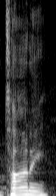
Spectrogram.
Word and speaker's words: Ohtani: Shohei Ohtani. Is that how you say his name? Yeah, Ohtani?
